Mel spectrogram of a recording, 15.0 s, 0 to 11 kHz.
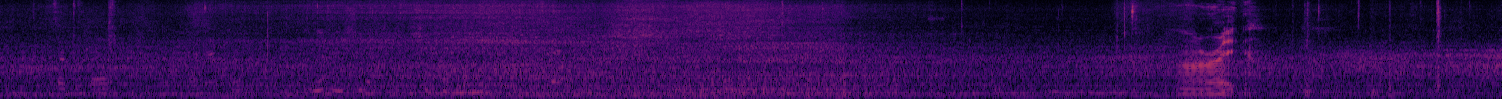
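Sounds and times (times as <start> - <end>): hiss of cars on road: 1.8 - 9.2
vehicle passing: 1.9 - 10.2.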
